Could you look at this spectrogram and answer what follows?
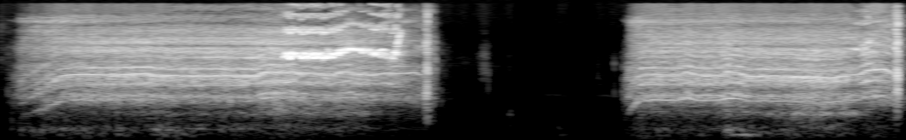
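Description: An electric drill whines through drawer wood in two short bursts while boring a pilot hole, with a brief pause between them and no talk.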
